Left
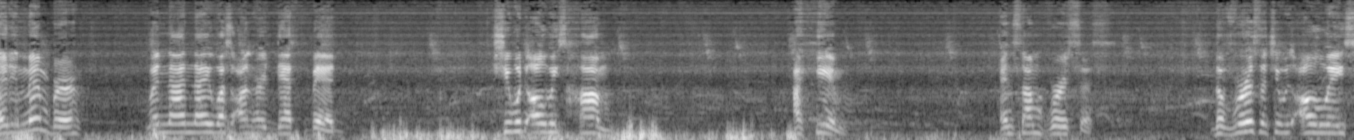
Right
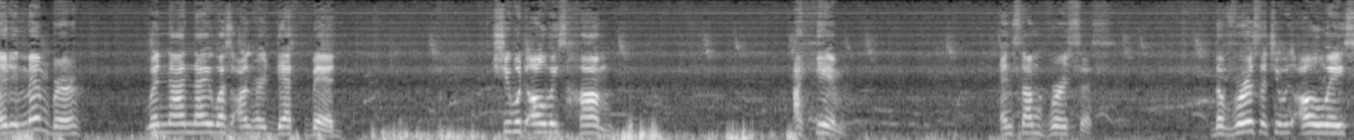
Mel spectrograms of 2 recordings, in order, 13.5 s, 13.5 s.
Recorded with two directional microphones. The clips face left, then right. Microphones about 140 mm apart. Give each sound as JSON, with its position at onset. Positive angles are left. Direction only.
{"t": 0.0, "sound": "a man's voice", "side_deg": -10}
{"t": 4.9, "sound": "speech", "side_deg": -15}
{"t": 7.9, "sound": "speech", "side_deg": -15}
{"t": 10.0, "sound": "speech", "side_deg": -10}
{"t": 12.1, "sound": "speech", "side_deg": -15}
